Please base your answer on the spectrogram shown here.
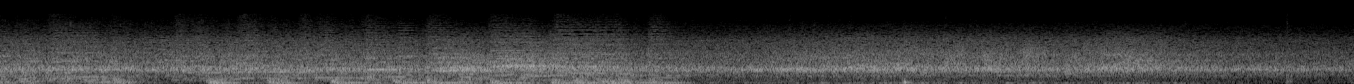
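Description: A stadium crowd roars continuously in the college football video game CFB 26 as a kickoff approaches, a dense, steady wash of cheering and crowd noise that swells slightly mid-way and holds loud throughout.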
